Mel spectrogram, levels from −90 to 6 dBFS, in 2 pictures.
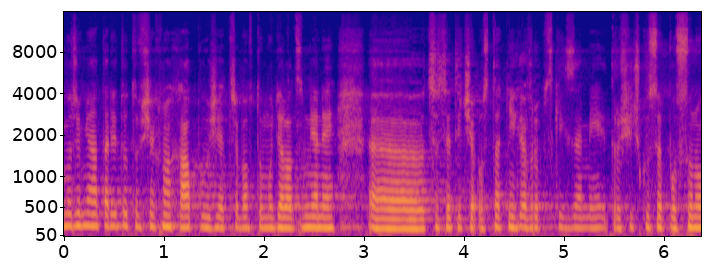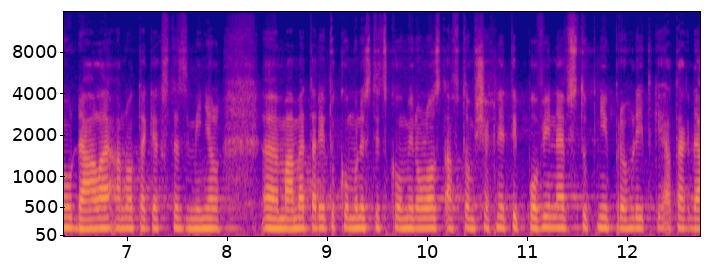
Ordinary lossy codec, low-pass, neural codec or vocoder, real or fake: Opus, 24 kbps; 14.4 kHz; none; real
